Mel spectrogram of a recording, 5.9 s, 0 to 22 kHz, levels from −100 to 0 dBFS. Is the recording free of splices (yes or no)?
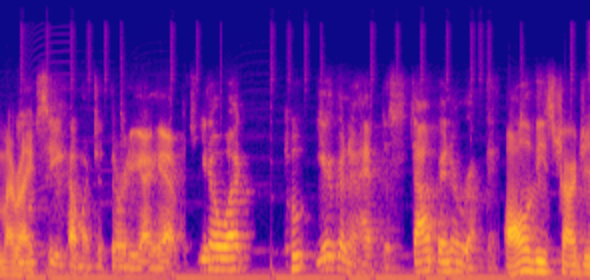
no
